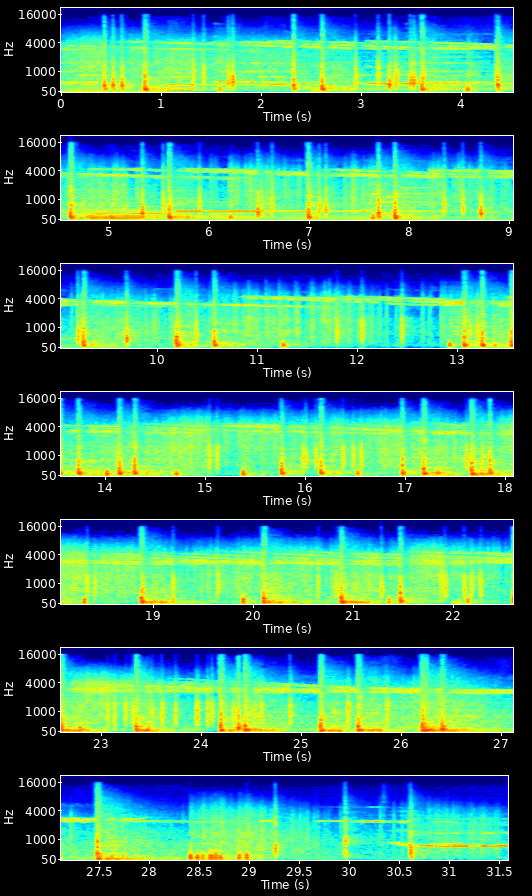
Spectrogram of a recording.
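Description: A dense run of sharp cracks and bangs with repeated high falling whistles, laid over music whose notes drop away about twelve seconds in while the cracking goes on.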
